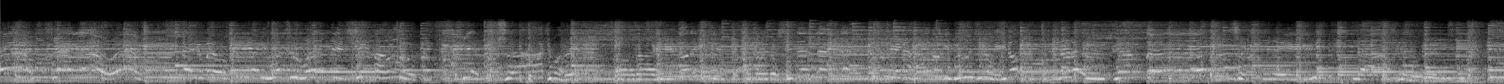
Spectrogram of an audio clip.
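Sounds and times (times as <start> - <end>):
drum kit beat: 0.0 - 15.0
electric guitars: 0.0 - 15.0
live rock band playing: 0.0 - 15.0.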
